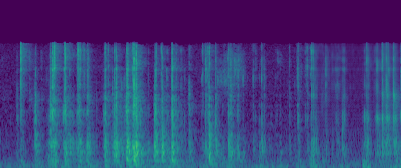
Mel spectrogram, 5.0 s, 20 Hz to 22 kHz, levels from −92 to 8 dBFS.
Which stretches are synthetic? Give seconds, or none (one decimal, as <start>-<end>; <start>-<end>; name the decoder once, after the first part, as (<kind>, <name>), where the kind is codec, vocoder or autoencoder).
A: 3.9-5.0 (vocoder, Vocos)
